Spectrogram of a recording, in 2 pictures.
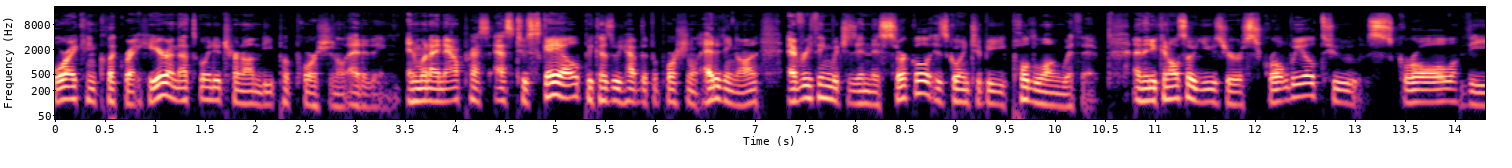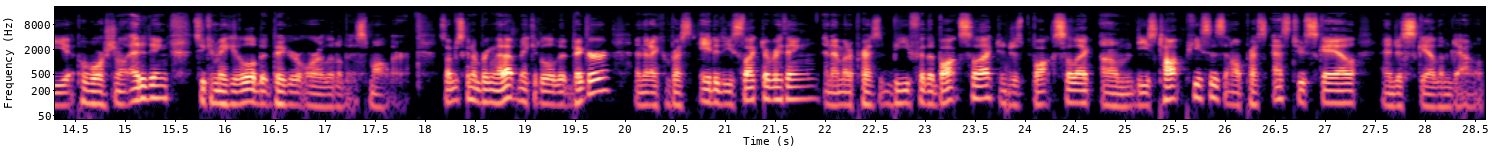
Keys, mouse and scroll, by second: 0.6 o, 1.1 click, 1.6 click, 3.0 middle click, 3.7 middle click, 4.2 s, 18.8-20.6 shift+middle drag, 20.6 a, 23.8 b, 24.2-25.8 shift+middle drag, 25.8 s, 27.2-28.6 middle drag.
